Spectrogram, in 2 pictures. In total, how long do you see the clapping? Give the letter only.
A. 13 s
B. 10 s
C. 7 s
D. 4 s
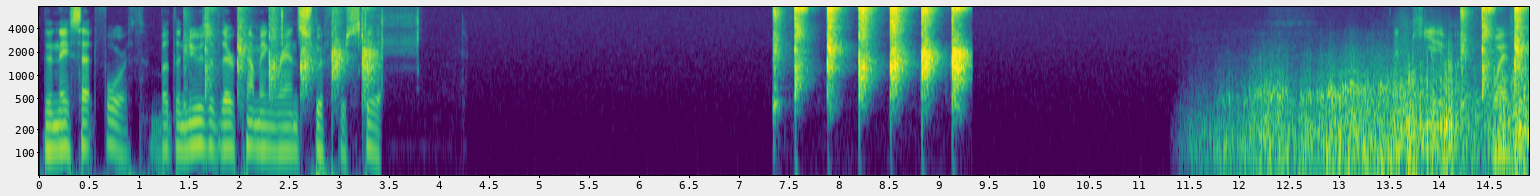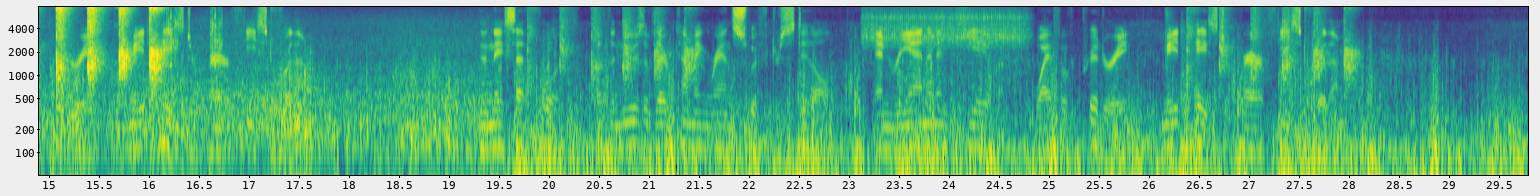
B.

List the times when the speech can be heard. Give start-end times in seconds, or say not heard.
0.0-3.5, 13.6-17.8, 19.2-28.1.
